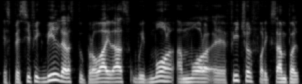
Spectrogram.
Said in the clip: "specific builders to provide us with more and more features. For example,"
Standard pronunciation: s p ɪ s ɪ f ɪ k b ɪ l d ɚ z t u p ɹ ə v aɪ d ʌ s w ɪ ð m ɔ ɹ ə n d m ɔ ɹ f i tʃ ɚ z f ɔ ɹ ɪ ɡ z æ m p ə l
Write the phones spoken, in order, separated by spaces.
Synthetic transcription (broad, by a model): s p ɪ s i f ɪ k b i l d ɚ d t u p ɹ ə b aɪ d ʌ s w ɪ ð m ɔ ɹ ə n m ɔ ɹ f i tʃ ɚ s f ɔ ɹ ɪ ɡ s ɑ m p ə l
